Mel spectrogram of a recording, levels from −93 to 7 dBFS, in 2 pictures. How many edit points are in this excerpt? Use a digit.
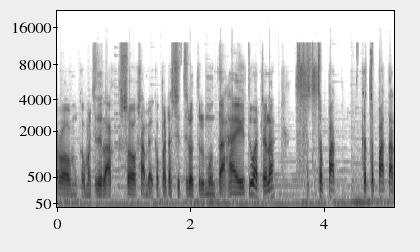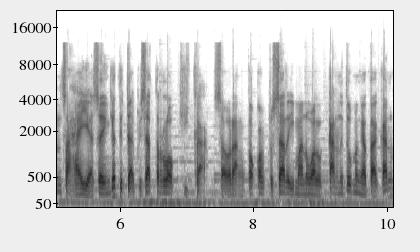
1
